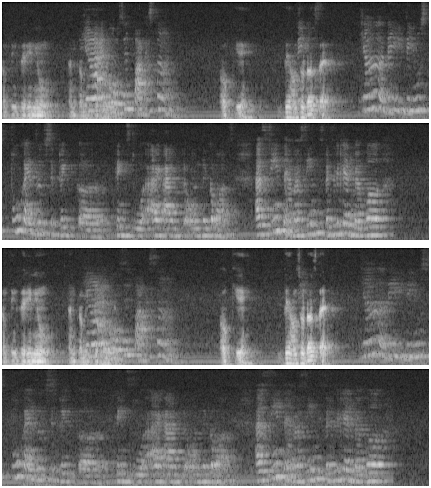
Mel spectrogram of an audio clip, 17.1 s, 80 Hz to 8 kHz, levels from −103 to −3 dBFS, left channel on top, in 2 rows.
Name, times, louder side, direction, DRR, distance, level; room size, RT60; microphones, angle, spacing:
voice 1, 0.0-0.9 1.3-2.3 4.4-5.0 5.7-6.5, right 5 dB, 90° right, 0.5 m, -21 dB
voice 2, 1.5-3.5 5.8-6.4 7.1-16.4, left 1 dB, 85° left, 4.0 m, -34 dB
21.0 x 9.9 x 2.9 m
head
